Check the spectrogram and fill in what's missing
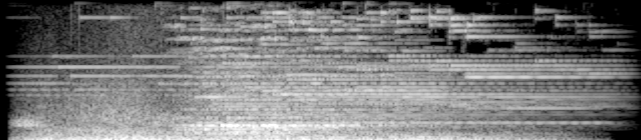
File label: Crystal Effect Sms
